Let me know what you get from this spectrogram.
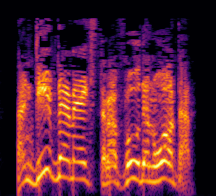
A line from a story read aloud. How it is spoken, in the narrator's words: he shouted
